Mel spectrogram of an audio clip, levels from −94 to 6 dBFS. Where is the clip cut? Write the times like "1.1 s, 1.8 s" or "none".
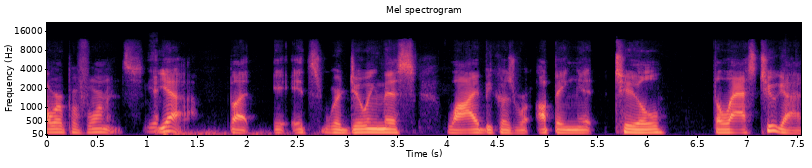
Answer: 1.1 s, 5.6 s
